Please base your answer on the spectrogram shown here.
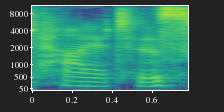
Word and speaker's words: hiatus: call this hiatus and actually the word hiatus contains an i a diphthong and then a so you can maybe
